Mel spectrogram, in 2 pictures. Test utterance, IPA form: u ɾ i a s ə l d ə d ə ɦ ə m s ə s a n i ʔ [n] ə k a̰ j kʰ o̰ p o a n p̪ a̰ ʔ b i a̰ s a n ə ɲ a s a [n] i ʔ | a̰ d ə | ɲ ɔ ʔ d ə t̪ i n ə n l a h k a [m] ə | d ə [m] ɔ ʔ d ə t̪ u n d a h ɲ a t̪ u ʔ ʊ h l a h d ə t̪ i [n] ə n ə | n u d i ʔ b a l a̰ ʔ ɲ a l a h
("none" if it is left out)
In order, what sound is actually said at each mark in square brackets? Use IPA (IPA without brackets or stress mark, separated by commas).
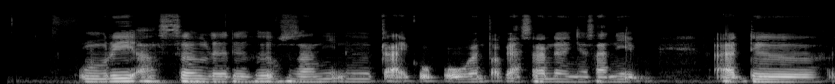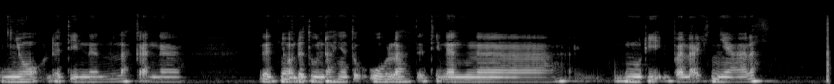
n, n, n, ɲ, n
